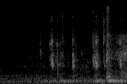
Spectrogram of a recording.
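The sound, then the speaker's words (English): Typing on a computer keyboard, a brief run of soft, faint key clicks in an uneven rhythm, growing slightly busier toward the end. “I'm just talking as I type, sorry.”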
